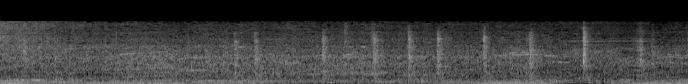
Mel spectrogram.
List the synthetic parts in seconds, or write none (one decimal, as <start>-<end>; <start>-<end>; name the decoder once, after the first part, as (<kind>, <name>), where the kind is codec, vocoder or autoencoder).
5.7-6.5 (codec, SNAC)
